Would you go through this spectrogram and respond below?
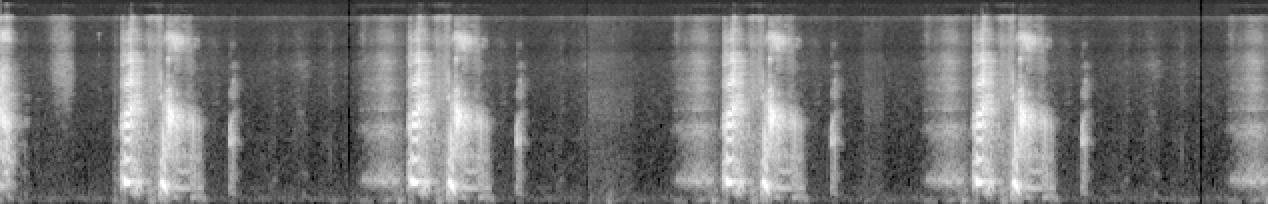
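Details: Stifled sneezes from a person with a tickly nose after leaving the windows open overnight: four short, sharp, muffled suppressed bursts, each with a catch of breath, about two seconds apart.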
